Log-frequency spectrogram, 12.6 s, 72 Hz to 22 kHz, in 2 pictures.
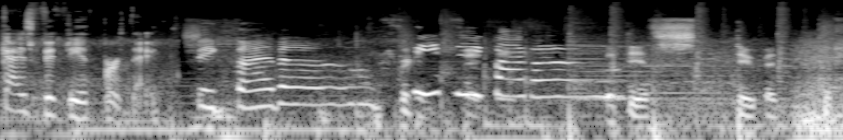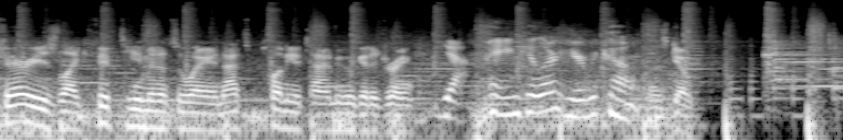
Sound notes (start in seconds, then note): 2.7 laughs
